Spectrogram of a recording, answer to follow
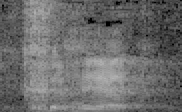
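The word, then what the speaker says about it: Chet: It's almost like you pronounce it with a, you clear your throat. It's a Kehet.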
